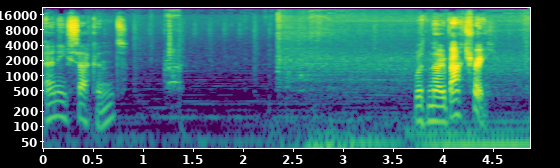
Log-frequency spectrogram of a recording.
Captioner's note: car Engine Starts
